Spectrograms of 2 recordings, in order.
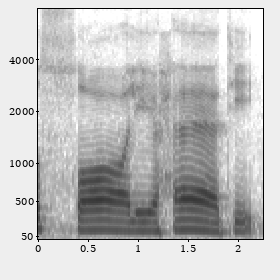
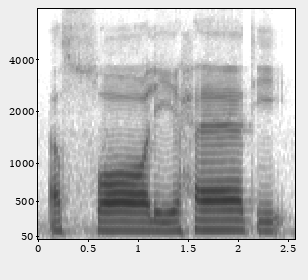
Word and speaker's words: الصالحات: ലഫീ ഖുസ്ർ ഇല്ലല്ലദീന ആമനു വഅമിലു സ്സാലിഹാത്തി. ഇതിൽ സ്സാലിഹാത്തി എന്ന് പറയുമ്പോൾ സ്വാദിന് തഫ്ഖീം നൽകണം, പെരുപ്പിച്ച് ഉച്ചരിക്കേണ്ടതാണ്. സ്വാദിനും അതിൻ്റെ ദീർഘാക്ഷരമായ അലിഫിനും. എന്നാൽ അതിൻ്റെ മുമ്പും ശേഷവുമുള്ള മറ്റക്ഷരങ്ങൾക്കൊന്നും തഫ്ഖീം വരുന്നില്ല. അസ്സാലിഹാത്തി.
